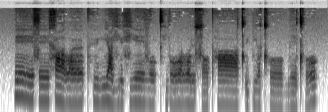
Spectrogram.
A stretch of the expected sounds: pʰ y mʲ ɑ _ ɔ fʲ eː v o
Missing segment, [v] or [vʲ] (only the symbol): vʲ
